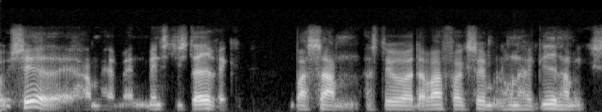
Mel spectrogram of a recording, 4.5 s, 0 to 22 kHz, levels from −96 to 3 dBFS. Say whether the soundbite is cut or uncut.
uncut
